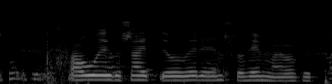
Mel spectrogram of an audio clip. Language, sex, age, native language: Icelandic, male, 11, Icelandic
